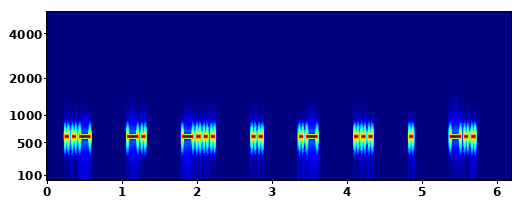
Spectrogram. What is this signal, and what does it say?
Morse code, heard as a keyed tone, about 25 wpm, spaced as for 13 wpm, 600 Hz. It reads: UNBIASED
